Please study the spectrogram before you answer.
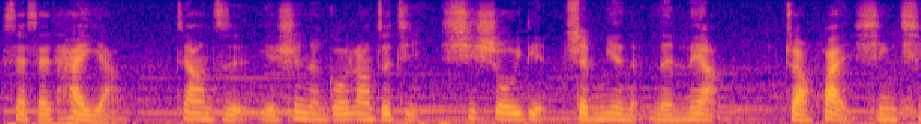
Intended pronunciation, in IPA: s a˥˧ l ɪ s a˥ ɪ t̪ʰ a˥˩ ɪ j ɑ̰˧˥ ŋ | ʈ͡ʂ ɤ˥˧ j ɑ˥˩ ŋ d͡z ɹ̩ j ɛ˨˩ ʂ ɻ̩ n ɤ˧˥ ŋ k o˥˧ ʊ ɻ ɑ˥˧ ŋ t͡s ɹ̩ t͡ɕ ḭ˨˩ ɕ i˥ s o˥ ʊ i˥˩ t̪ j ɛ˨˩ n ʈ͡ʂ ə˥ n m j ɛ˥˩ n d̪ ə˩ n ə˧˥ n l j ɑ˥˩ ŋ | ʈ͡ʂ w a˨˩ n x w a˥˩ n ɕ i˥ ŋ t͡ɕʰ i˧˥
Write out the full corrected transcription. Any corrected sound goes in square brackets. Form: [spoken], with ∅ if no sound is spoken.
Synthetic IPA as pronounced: s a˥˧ [∅] ɪ s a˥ ɪ t̪ʰ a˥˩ ɪ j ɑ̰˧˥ ŋ | ʈ͡ʂ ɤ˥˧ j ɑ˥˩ ŋ d͡z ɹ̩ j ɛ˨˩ ʂ ɻ̩ n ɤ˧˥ ŋ k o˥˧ ʊ ɻ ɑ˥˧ ŋ t͡s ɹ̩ t͡ɕ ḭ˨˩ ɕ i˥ [ʂ] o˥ ʊ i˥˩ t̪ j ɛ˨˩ n ʈ͡ʂ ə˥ n m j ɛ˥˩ n d̪ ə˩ n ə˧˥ n l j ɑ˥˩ ŋ | ʈ͡ʂ w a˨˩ n x w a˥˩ n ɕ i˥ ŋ t͡ɕʰ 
